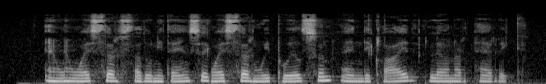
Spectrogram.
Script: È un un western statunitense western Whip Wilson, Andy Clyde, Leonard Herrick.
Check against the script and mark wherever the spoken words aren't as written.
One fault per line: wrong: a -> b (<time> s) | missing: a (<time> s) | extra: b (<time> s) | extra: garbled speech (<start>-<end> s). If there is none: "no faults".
no faults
